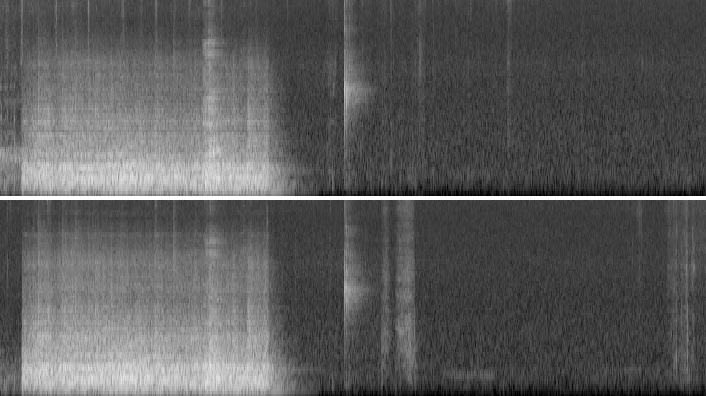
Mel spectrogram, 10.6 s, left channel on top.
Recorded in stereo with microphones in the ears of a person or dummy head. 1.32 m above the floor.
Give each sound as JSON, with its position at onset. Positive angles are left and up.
{"t": 0.3, "sound": "a sliding door", "side_deg": -20, "distance_m": 0.6}
{"t": 3.0, "sound": "a door slam", "side_deg": 85, "distance_m": 3.5}
{"t": 5.2, "sound": "a finger snap", "side_deg": 35, "distance_m": 1.6}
